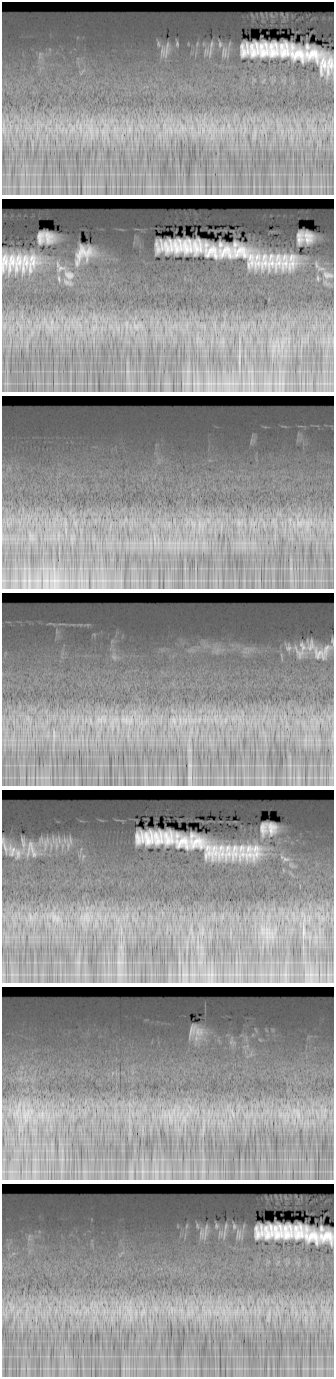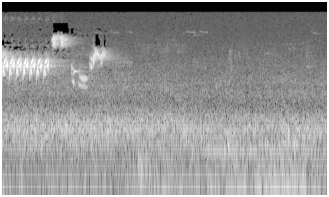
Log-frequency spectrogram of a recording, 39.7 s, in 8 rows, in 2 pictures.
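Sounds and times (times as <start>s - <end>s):
Lincoln's sparrow: 2.4s - 24.4s, 32.6s - 39.7s.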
